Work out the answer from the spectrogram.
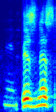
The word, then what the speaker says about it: business: बिजनेस मतलब Business. आपको देखो कि इसका स्पेलिंग कुछ अलग है, बट बोलते हैं इसको बिजनेस.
